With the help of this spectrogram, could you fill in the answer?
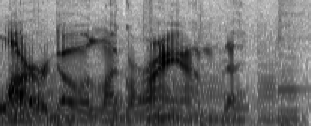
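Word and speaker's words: Largo LaGrande: Remember, wherever you go, on sea or on land, you can't ever hide from Largo La Grande. That's nice that they teach you how his name's pronounced.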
